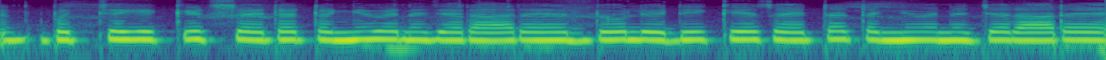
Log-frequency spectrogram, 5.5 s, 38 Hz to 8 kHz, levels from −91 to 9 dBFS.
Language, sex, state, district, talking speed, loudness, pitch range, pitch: Hindi, female, Jharkhand, Deoghar, 195 wpm, -12 LUFS, 225-235 Hz, 230 Hz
